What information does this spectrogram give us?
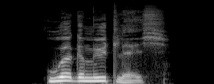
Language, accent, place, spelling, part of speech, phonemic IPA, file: German, Germany, Berlin, urgemütlich, adjective, /ˈuːɐ̯ɡəˈmyːtlɪç/, De-urgemütlich.ogg
- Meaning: very cosy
